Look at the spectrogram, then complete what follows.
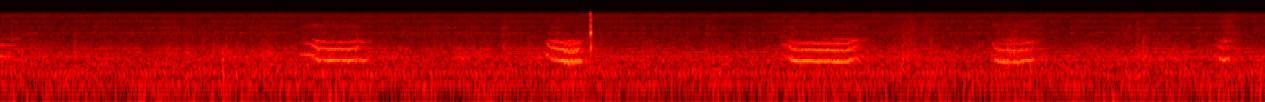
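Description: Female cat in heat calling: about five short meows, one every one and a half to two seconds. There is a single sharp click right after the second call.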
